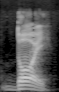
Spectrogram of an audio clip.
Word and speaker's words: dói: falar seu o dói se você não colocar acento no dói você vai falar doido igual você fala boi por quê que boa e não tem jeito que a pronúncia fechada oi e dói dói a pronúncia aberta dói tá herói se acentua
